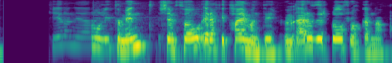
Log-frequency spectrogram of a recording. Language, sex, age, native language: Icelandic, female, 40-49, Icelandic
